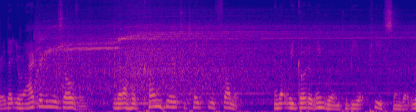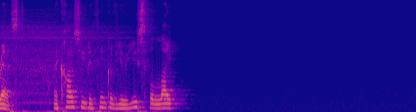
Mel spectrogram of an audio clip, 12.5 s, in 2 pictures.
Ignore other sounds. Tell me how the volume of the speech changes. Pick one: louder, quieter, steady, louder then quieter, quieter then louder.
steady.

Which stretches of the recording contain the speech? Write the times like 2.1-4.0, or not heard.
0.0-8.8.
